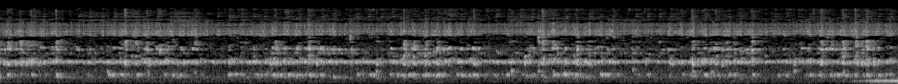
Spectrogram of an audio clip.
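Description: Gear-cutting machine running with cutting fluid pouring and splashing steadily over the work, under a constant hiss and a steady whine. A low hum comes in just at the end.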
